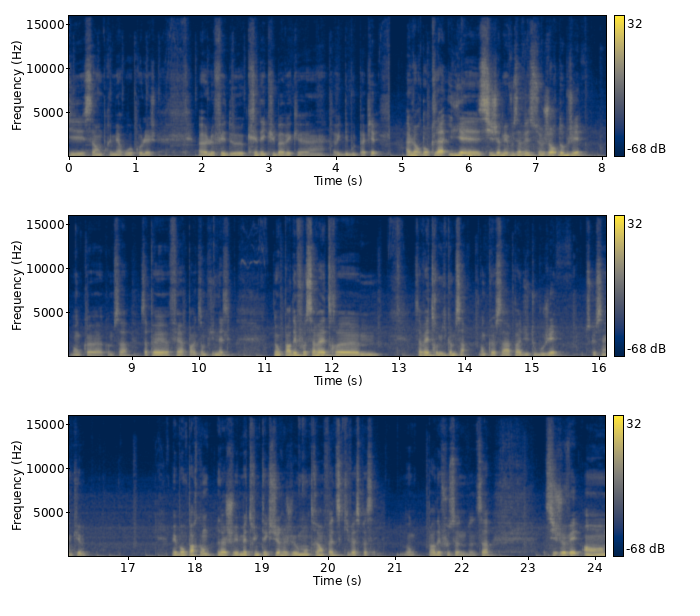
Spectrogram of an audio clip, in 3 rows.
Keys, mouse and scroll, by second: 4.8-5.9 shift+middle drag, 5.9-7.0 drag, 7.0-7.7 shift+middle drag, 7.7 Tab, 8.0-10.2 middle drag, 10.2 Tab, 10.7-13.9 shift+middle drag, 15.6-19.5 shift+middle drag, 19.5-20.8 drag, 20.8 middle click, 21.0-24.1 scroll up 3.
